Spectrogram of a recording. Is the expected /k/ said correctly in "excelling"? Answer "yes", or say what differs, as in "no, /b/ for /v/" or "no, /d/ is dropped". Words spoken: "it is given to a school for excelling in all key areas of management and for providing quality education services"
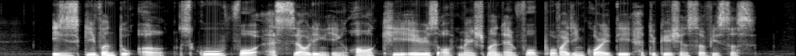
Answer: no, /k/ is dropped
